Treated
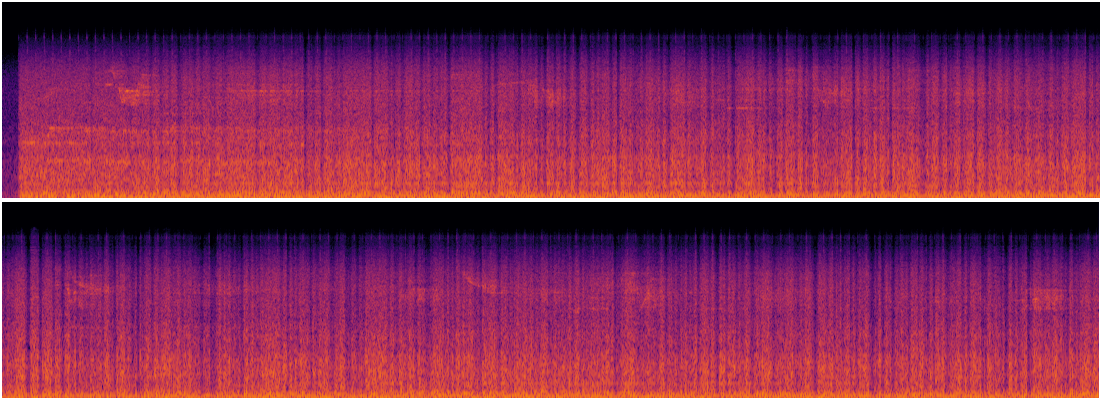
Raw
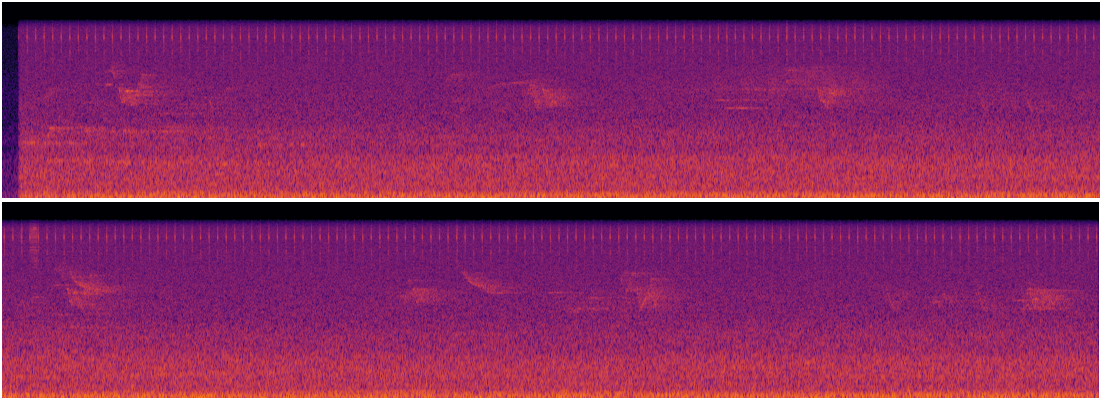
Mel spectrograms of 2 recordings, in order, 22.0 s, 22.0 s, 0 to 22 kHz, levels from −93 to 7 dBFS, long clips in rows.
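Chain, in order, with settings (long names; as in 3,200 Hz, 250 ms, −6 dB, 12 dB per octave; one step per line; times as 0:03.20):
sub-octave generator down 1 octave, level −5 dB
low-pass filter 5,000 Hz 24 dB per octave
feedback delay with all-pass diffusion 1,349 ms, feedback 52%, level −3 dB
compressor whose output falls as the input rises −27 dBFS, ratio −0.5
level +4 dB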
